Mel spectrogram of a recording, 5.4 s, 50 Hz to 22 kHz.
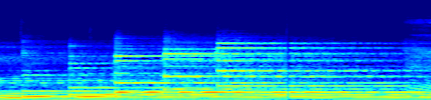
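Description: An electric guitar chord, played with the low E string open, the index finger across the 11th fret on the other strings and the middle finger on the B string at the 12th fret, strummed again and again at a steady, unhurried pace, each strike blurring into the next under heavy, washy reverb, with no one talking.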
